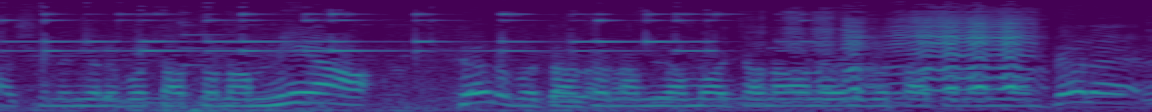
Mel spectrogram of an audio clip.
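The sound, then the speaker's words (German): Several goats bleat in wavering, overlapping cries, one after another, amid the murmur of a crowd and background voices at a busy goat auction in Kenya, where camel handlers are bidding on a goat for dinner. “Die Kamelführer haben erstmal frei und ersteigern auf einer Ziegenauktion ein Tier fürs Abendessen.”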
